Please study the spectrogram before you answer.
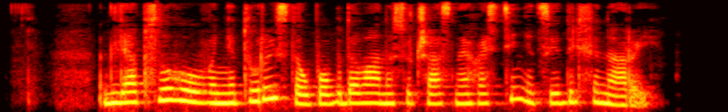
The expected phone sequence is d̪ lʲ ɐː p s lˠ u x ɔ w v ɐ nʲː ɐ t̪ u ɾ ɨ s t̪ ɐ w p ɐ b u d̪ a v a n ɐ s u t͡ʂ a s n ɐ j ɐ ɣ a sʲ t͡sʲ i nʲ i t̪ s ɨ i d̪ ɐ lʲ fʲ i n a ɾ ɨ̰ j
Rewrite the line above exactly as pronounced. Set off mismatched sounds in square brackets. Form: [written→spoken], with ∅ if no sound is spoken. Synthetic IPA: d̪ lʲ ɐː p s lˠ u [x→ɣ] ɔ w v ɐ nʲː ɐ t̪ u ɾ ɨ s t̪ ɐ w p ɐ b u d̪ a v a n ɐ s u t͡ʂ a s n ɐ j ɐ ɣ a sʲ t͡sʲ i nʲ i t̪ s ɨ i d̪ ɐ lʲ fʲ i n a ɾ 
